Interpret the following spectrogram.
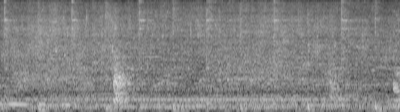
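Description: Steady rushing noise of water circulation and pumps from a shop's rows of marine aquarium tanks, with a low hum and a brief knock about a second in.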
